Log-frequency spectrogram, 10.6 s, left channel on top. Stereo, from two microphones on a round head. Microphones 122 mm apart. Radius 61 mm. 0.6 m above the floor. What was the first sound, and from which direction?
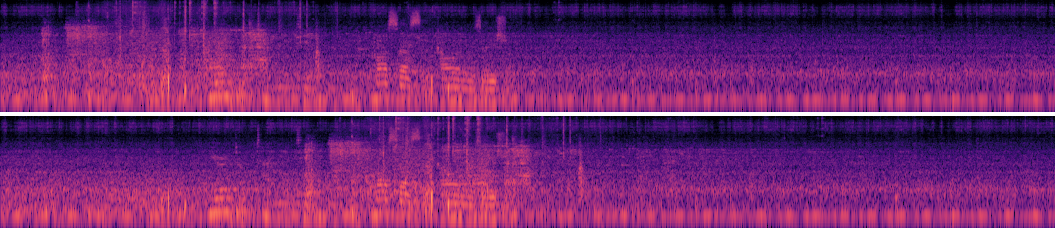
A man speaking, 10° right (ahead or behind).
